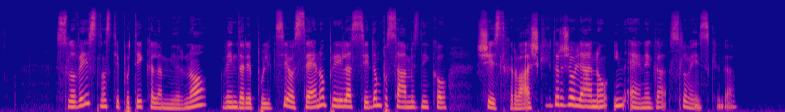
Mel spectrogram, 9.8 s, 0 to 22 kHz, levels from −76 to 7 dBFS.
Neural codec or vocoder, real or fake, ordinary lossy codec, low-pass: vocoder, 44.1 kHz, 128 mel bands every 256 samples, BigVGAN v2; fake; none; 19.8 kHz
